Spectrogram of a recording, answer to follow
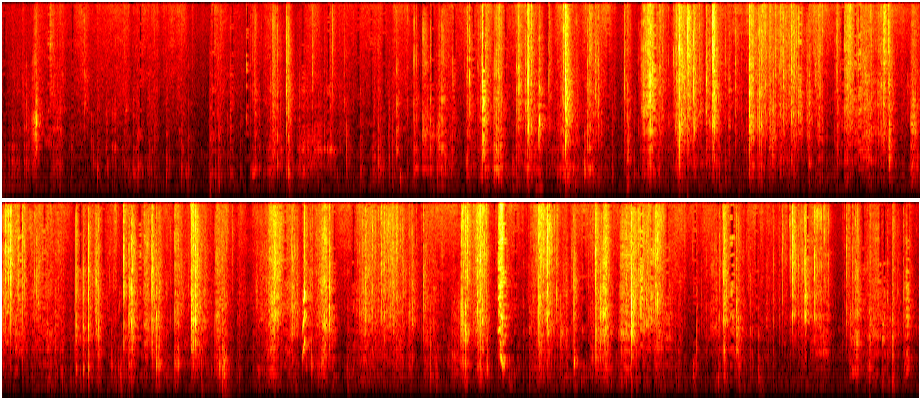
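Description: A long latex modelling balloon being twisted and handled: a busy run of short rubbing and squeaking sounds as bubbles are twisted and locked together. The sounds are sparse for the first few seconds and grow busy after that.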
